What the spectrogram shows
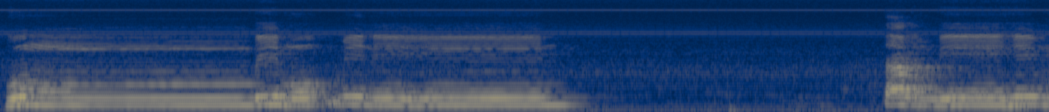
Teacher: Dikatakan ifa safawi apabila huruf ba berada setelah mim bersukun dan terjadi di antara 2 kata serta dibarengi dengan proses gunnah atau mendengung, maka dibaca dengan suara yang samar antara bunyi mim dan ba pada bibir, kemudian ditahan kira-kira 2 ketukan seraya mengeluarkan suara ifa dari pangkal hidung, bukan dari mulut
